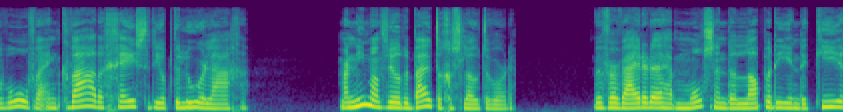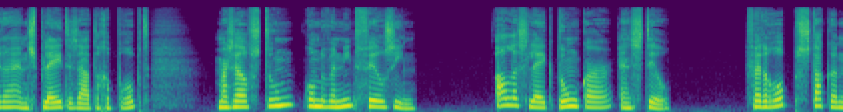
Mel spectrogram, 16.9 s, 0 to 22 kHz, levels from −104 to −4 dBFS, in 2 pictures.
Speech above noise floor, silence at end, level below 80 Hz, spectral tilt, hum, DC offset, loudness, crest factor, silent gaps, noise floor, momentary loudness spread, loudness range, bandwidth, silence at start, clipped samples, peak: 63 dB; 0 s; -58 dBFS; -6 dB/octave; none; under 0.1%; -17 LUFS; 14 dB; none; -79 dBFS; 10 LU; 2 LU; 16 kHz; 0 s; under 0.1%; -2 dBFS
